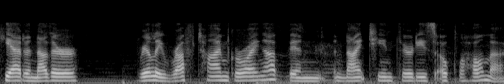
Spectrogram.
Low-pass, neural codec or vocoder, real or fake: 7.2 kHz; vocoder, 44.1 kHz, 128 mel bands every 512 samples, BigVGAN v2; fake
